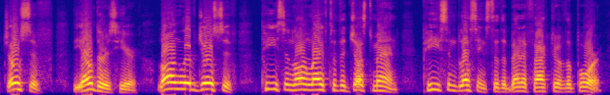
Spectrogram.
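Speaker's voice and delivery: joyful shouts. A narrator's reading. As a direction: hail Joseph like a hero. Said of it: "shouts of joy".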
